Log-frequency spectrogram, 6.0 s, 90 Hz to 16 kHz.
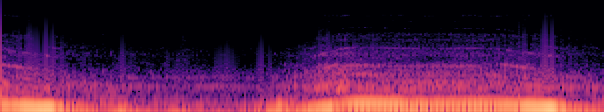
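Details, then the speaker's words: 2017 Nissan Altima CVT with primary pressure low (55 psi versus a 72 psi target): deep engine rumble with a thin whine climbing in pitch with the revs, from inside the bell housing. Likely pump or torque converter; transmission condemned as failed. "all right so that noise right there is coming from somewhere inside the bell housing either the pump or the torque converter itself"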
